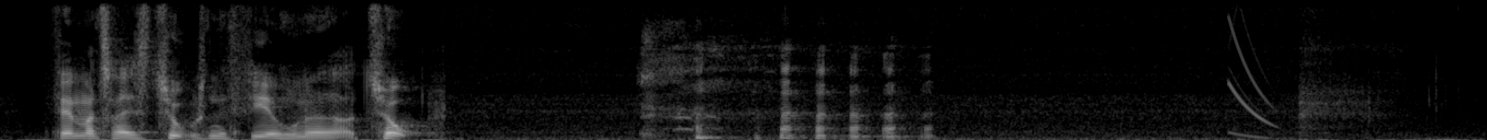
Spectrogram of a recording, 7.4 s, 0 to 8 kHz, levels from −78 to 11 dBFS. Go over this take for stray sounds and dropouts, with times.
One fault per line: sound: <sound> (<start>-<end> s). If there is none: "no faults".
sound: laugh (3.2-4.7 s)
sound: chirp (6.1-6.4 s)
